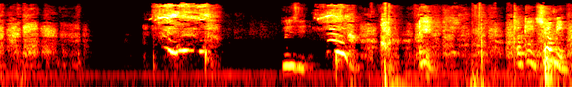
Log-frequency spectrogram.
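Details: Doberman indoors telling his owner that squirrels are back: high whining cries and short sharp yelps, mixed with a woman asking what it is.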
